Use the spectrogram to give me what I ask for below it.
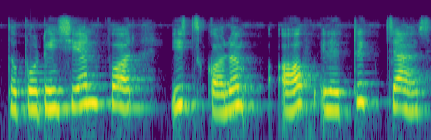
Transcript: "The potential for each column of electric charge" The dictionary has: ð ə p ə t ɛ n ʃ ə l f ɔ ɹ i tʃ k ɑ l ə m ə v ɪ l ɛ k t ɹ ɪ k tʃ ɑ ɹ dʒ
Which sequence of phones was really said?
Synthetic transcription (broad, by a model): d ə p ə t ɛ n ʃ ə n f ɔ ɹ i s k ɑ l ə m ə f ɪ l ɛ k t ɹ ɪ k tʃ ɑ ɹ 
